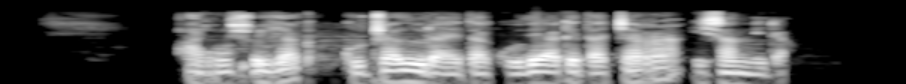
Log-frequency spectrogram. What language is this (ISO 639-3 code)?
eus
